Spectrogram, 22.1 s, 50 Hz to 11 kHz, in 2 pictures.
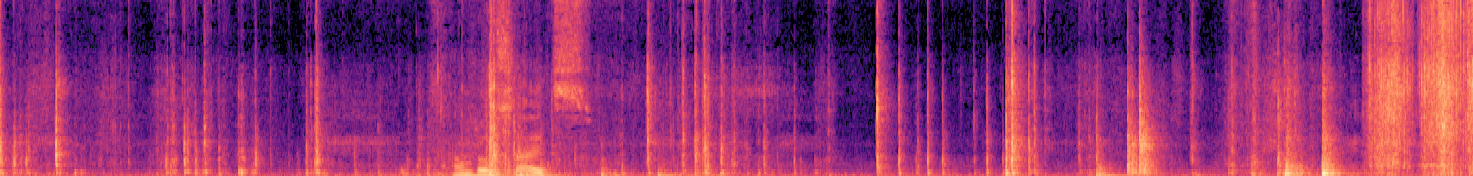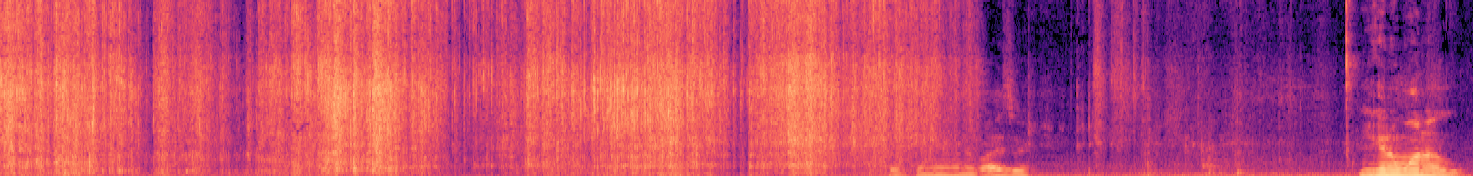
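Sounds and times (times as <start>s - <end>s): plastic crinkling and rustling: 9.2s - 20.9s.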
